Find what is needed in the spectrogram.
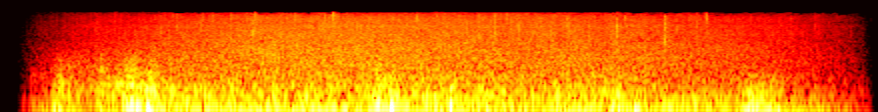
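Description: Rain and thunder: a steady hiss of rain with low rolls of thunder swelling about a second in, near the middle and near the end.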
